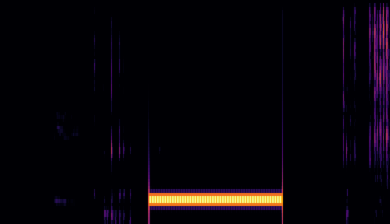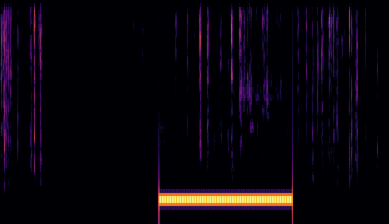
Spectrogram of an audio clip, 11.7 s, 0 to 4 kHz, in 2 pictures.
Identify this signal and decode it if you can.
Ringback tone (North America), 440 + 480 Hz.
